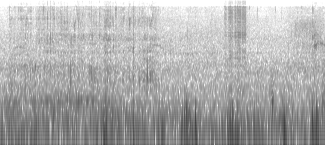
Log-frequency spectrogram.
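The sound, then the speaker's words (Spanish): Water pours steadily into a food preparation of sea salt and olive oil, added until it turns creamy, a continuous splashing trickle lasting several seconds with a few louder gurgles near the end, with no one speaking. “Y agua en cantidad necesaria como para que nos quede una consistencia cremosa.”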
